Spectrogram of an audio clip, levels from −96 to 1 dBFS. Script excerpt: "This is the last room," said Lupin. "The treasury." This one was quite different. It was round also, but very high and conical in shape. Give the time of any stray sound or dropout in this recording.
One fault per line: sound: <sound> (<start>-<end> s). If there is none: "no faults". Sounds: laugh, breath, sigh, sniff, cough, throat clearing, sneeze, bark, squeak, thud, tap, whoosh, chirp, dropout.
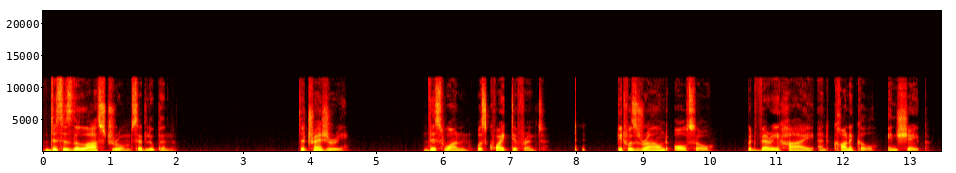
sound: sniff (8.0-8.2 s)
